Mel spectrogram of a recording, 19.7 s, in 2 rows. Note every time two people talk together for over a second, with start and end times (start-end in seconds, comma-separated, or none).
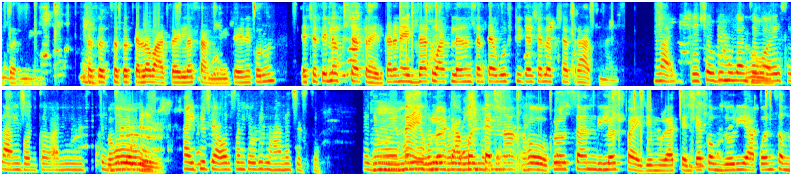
14.5-16.1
